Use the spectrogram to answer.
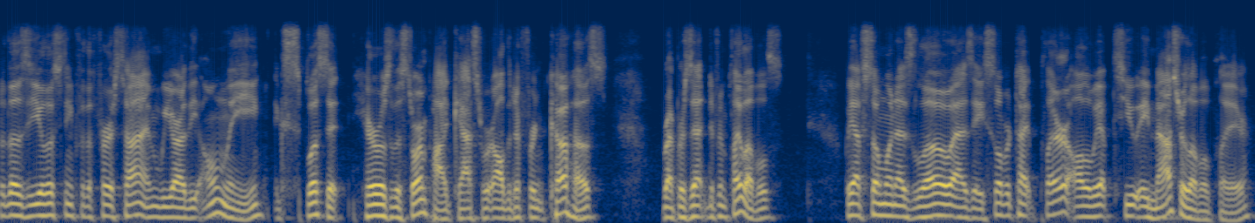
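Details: Adult male speaker; normal speech.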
